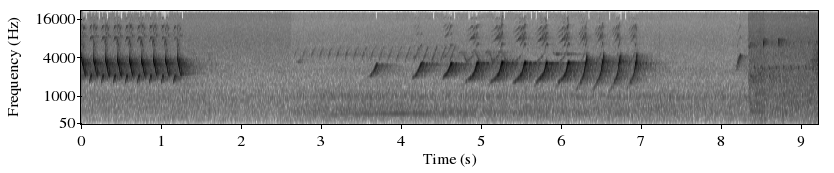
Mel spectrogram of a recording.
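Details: Northern cardinal opens with a rapid rattle of about ten whistled notes. After a pause comes a long series of rising slurred whistles that swell and then fade. A sharp thud and rustle follow near the end.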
